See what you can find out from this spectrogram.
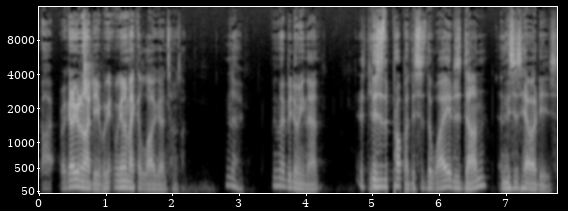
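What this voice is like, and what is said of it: Poor put-on Liverpool accent, sounding Irish. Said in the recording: “That's a terrible Liverpool accent. ... I don't even know what that accent was. ... It was like weirdly Irish.”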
